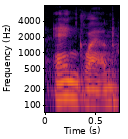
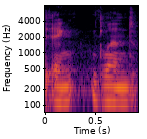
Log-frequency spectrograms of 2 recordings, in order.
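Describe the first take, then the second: First: "Angland" with an open A as in "Angles"; playful old-style pronunciation. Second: Said in the usual way. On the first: Shown as a demonstration. Linguist linking England to the Angles, playful "Angland" pronunciation. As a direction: say "Angland" with two full "a" vowels, ANG-gland. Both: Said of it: "spoken by the Angles".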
